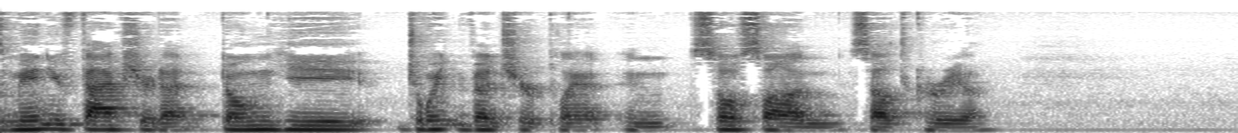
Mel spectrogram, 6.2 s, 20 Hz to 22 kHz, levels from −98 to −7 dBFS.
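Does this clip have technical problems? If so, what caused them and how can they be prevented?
No, nothing in this speech recording points to a technical fault, so there is no cause to trace and nothing to prevent.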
